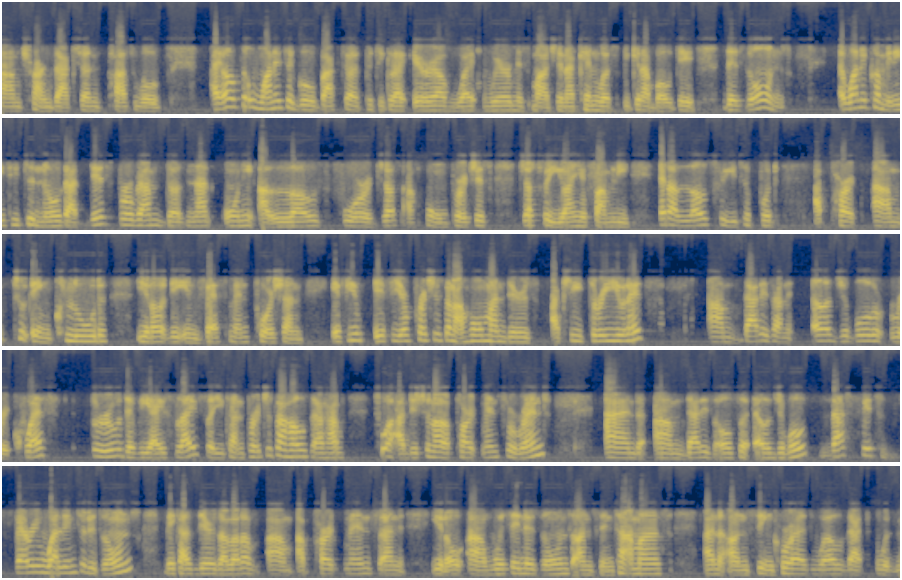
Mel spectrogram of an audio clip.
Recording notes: is joined on the phone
